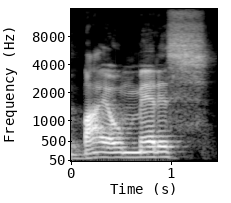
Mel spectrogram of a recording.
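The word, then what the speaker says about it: Biomedis: you all know yeah it's the biometis i think it's pronounced metas b-i-o-m-e-d-i-s trinity you put your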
